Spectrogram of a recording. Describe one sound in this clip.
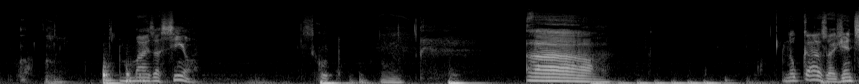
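A younger man talks calmly into a microphone.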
